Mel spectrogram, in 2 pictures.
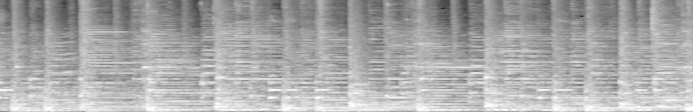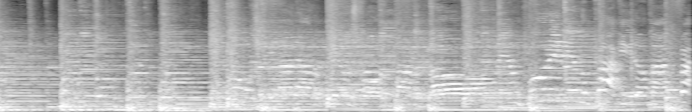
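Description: Acoustic folk band playing an instrumental passage: strummed acoustic guitar over a plucked upright bass in a steady rhythm. A voice comes in near the end.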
